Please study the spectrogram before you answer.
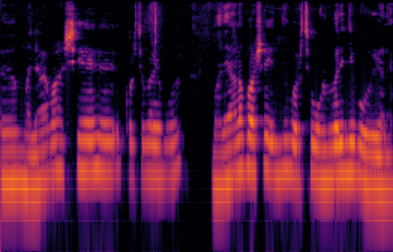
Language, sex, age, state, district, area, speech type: Malayalam, male, 18-30, Kerala, Kannur, urban, spontaneous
